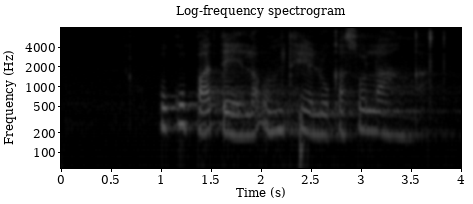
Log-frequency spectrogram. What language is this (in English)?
South Ndebele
